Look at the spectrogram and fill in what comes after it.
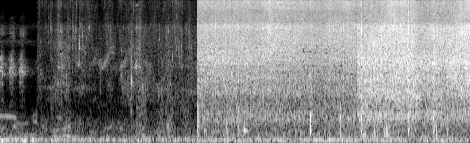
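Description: Vegetables frying in hot oil in a kadai: a steady, loud sizzle with scattered light pops that starts suddenly about four seconds in.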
